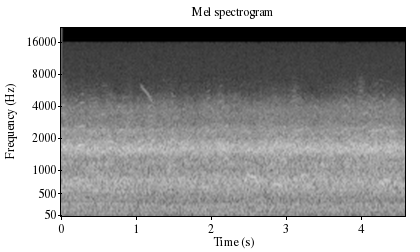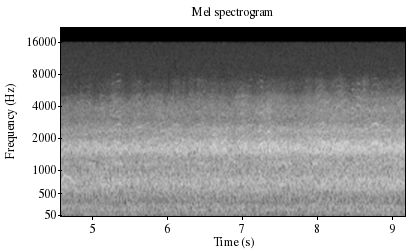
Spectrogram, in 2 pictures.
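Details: Snow geese massed at Montezuma, New York, during peak spring migration on March 7, 2022, calling as a flock; countless nasal honks merge into a continuous roar, growing slightly louder toward the end.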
